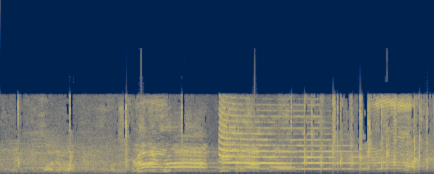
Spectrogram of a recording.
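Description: Arena crowd shouting, then about two seconds in a steady electronic horn sounds for about a second and a half: the horn marking the end of the round.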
